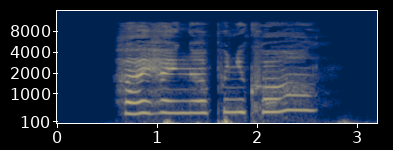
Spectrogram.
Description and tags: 'I hang up when you call' vocal sample (1)
A female voice singing the lyrics 'I hang up when you call'. There are three takes of this clip, as per request.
